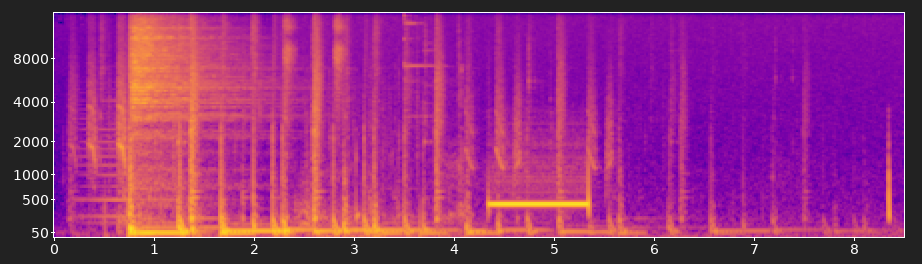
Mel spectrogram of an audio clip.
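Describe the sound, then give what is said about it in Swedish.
Telephone ringback tone while a call is placed: a single steady, one-second ring stands out among clicks, taps and a rustling background. “Så jag tänkte att vi skulle ringa upp Joel Marklund och prata lite grann med honom om den här bilden.”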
